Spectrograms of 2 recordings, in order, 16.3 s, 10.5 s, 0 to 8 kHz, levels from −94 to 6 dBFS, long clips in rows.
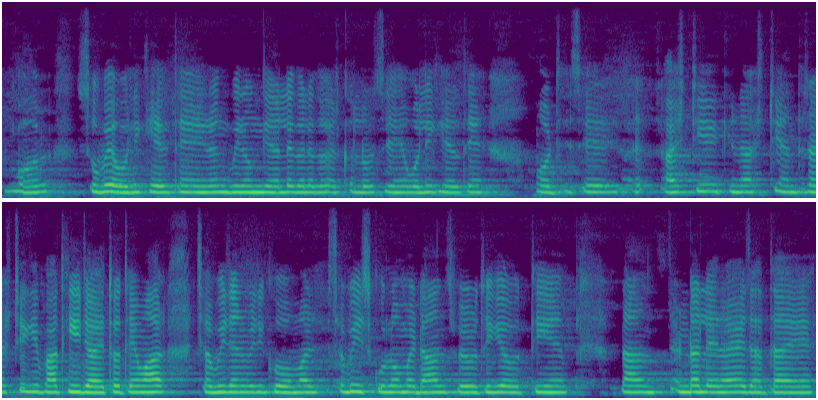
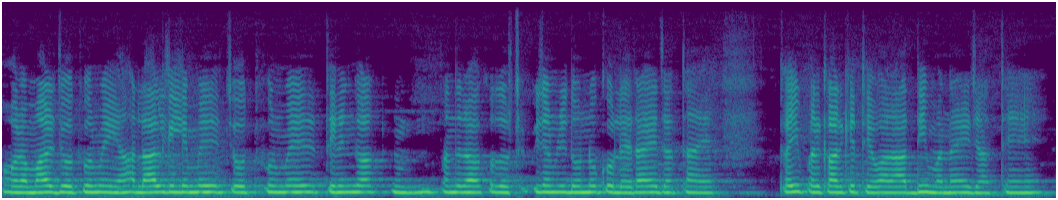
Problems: none marked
